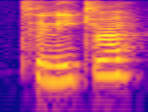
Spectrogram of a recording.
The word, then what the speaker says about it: Tanitra: Is your name pronounced Dr. Tanitra?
